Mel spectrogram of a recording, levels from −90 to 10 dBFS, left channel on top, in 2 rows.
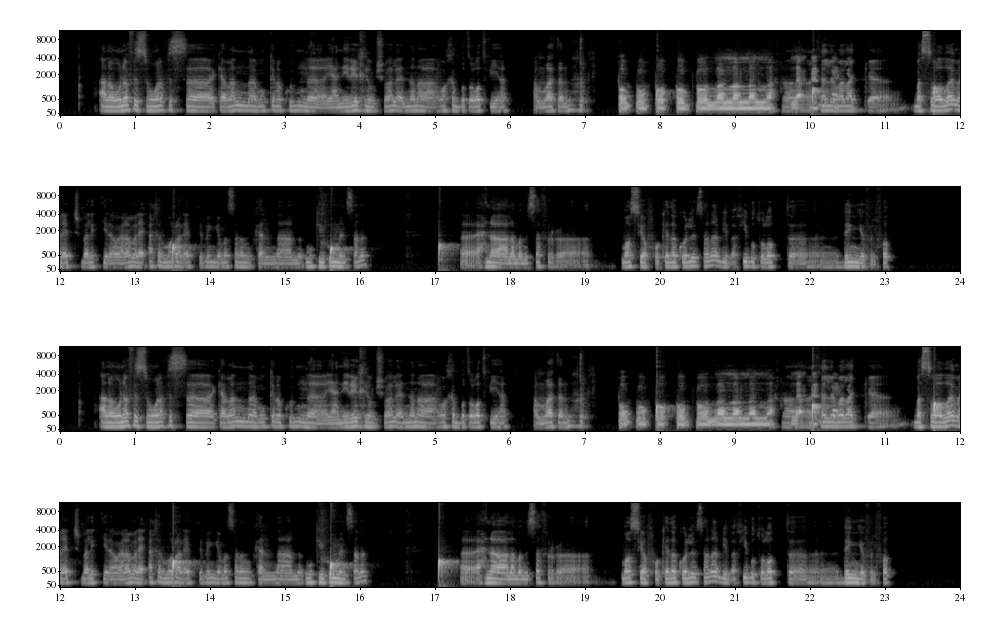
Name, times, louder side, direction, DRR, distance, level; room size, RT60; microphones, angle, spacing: voice 1, 0.5-6.0 6.3-7.1 9.6-16.1 17.3-19.1 19.5-23.0, right 1 dB, 10° right, 0.7 m, -32 dB
voice 2, 7.5-10.4, left 1 dB, 30° left, 0.6 m, -28 dB
sound 1, 7.9-8.3 10.0-10.4 11.6-12.0 13.5-13.9 15.6-16.0 17.0-17.3, right 6 dB, 35° right, 0.3 m, -29 dB
3.9 x 2.1 x 2.7 m
head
